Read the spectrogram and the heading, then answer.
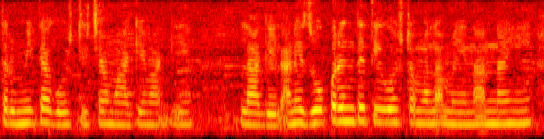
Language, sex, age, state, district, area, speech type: Marathi, female, 30-45, Maharashtra, Akola, rural, spontaneous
